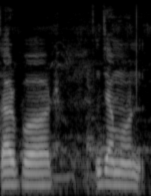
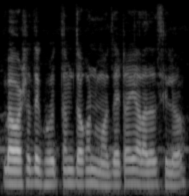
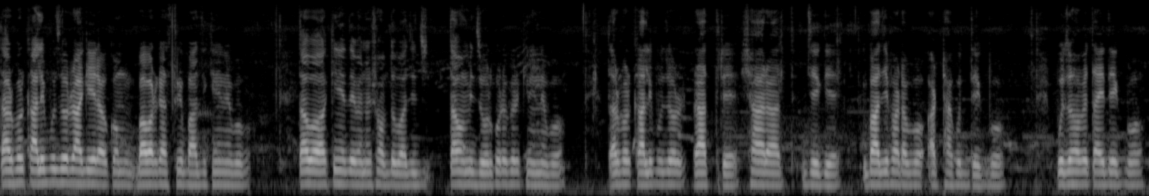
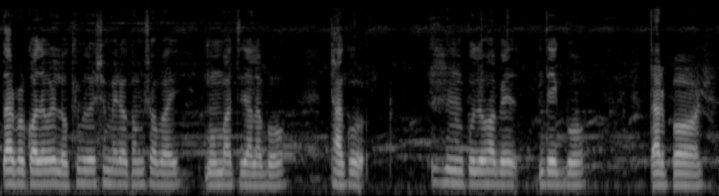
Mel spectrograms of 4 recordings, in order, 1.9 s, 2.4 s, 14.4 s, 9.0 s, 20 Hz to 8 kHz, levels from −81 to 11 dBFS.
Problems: background sounds at intervals, background conversations at intervals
